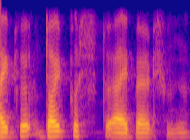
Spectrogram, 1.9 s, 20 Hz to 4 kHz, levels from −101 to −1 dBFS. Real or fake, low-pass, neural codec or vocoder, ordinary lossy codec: fake; 3.6 kHz; autoencoder, 22.05 kHz, a latent of 192 numbers a frame, VITS, trained on one speaker; none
